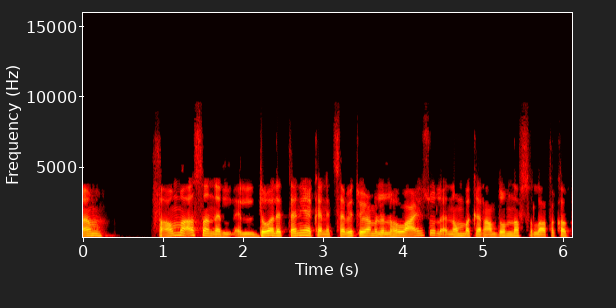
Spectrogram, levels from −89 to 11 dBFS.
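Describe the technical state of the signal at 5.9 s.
At 5.9 s the speech signal is intact, with no audible technical fault at that point.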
